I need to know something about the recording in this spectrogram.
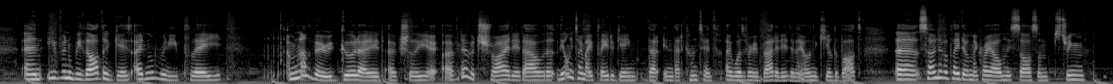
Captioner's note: simp grumbling noises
